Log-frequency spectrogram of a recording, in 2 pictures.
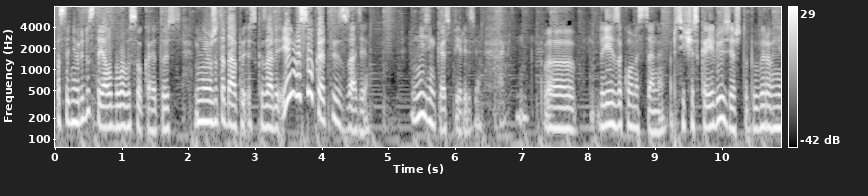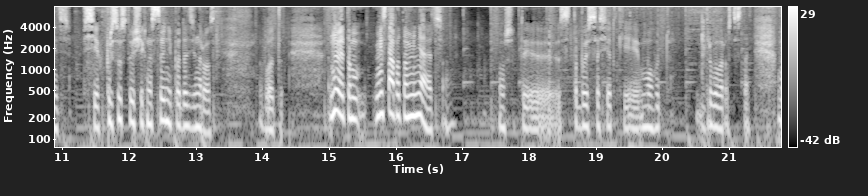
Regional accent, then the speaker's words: Svetlogorsk, Gomel Region, Belarus; born there; Я не из Гомеля, то есть я в Светлогорске родилась

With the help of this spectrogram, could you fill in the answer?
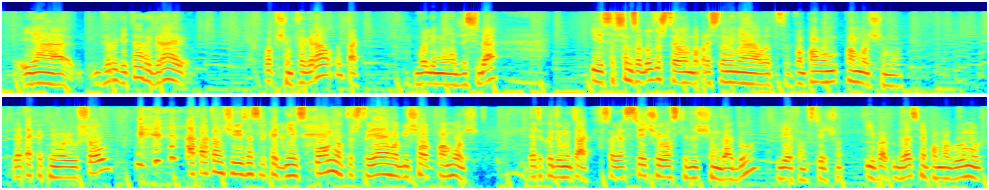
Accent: Belarus; я из Беларуси вообще.

